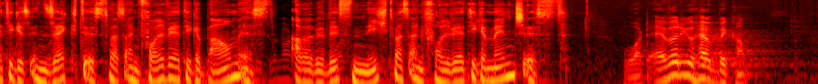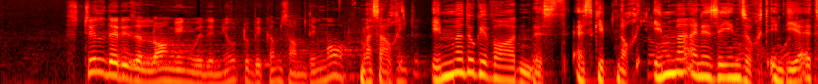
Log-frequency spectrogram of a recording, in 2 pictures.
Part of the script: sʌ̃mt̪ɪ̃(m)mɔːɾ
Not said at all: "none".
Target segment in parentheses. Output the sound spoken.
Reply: ŋ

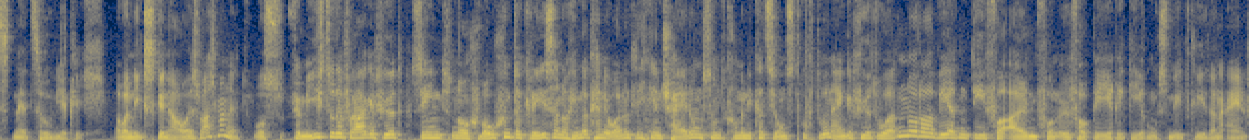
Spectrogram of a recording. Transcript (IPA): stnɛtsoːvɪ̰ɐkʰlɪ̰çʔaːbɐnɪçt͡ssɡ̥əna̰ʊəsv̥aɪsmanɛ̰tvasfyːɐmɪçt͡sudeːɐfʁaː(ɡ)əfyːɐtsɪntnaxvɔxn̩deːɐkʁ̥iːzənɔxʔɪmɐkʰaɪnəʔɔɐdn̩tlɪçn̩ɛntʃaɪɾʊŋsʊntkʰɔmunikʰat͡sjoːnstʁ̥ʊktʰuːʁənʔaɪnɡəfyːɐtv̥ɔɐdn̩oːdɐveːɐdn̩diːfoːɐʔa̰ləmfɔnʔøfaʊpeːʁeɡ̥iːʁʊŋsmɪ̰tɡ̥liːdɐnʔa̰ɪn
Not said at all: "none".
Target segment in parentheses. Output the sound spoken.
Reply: ɡ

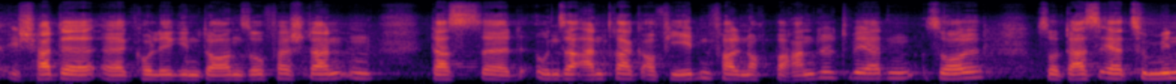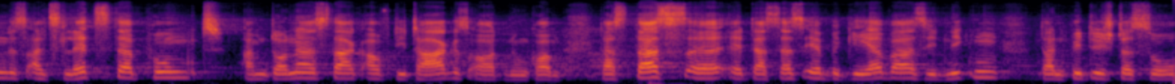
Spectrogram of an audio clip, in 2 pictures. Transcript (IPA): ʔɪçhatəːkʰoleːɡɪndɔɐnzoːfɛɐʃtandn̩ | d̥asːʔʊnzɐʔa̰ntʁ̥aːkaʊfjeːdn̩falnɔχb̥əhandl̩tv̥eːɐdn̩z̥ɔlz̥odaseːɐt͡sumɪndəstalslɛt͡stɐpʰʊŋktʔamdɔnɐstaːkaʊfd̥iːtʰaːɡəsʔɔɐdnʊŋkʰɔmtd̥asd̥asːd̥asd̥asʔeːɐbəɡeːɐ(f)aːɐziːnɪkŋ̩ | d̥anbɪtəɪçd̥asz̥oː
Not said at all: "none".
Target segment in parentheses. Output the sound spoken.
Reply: v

